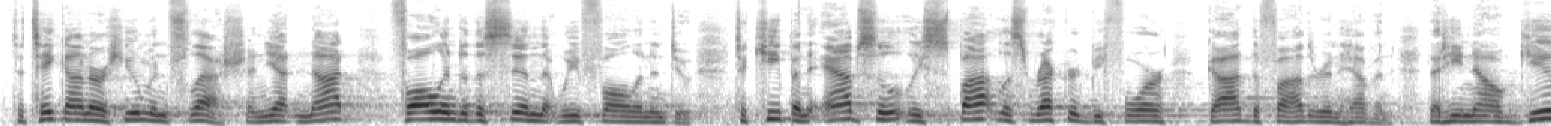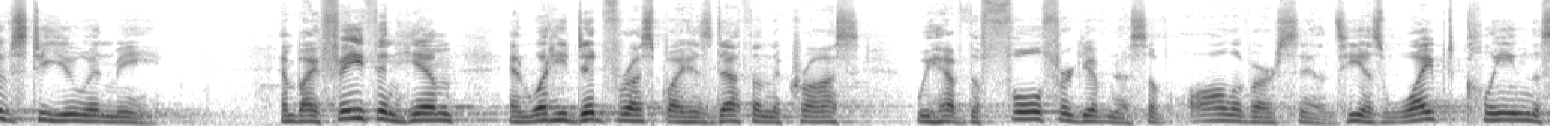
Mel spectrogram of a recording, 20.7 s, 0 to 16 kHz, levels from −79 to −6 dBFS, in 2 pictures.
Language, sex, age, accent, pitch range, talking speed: English, male, 60-79, American, 135-185 Hz, 200 wpm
